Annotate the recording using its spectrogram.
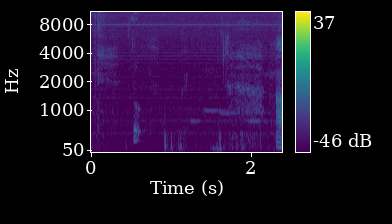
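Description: Handheld microphone being passed from one speaker to the next: a few faint handling clicks and knocks about a second in, over quiet room tone.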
